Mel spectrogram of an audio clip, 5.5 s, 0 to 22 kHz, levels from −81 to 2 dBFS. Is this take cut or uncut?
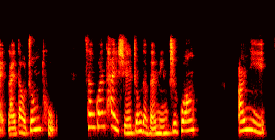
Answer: uncut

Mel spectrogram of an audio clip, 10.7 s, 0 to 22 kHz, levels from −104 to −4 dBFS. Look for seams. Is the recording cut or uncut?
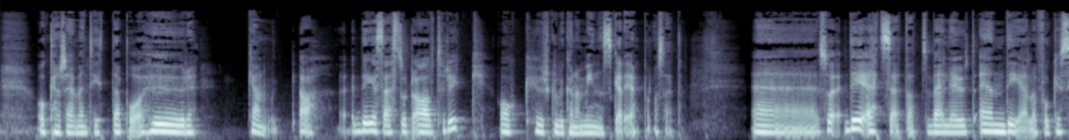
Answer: uncut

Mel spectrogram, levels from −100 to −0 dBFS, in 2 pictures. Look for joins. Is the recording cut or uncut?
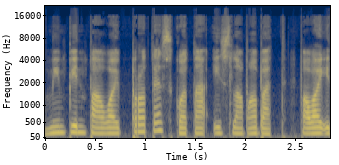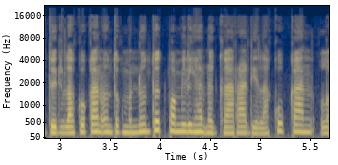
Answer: cut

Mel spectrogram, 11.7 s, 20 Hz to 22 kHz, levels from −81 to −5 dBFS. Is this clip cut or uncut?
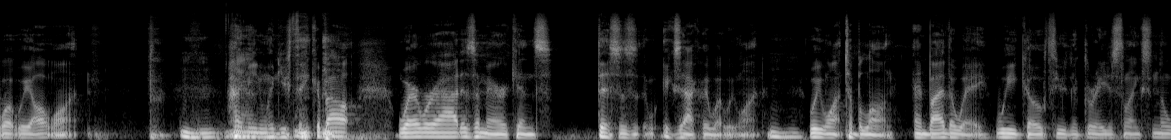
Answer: uncut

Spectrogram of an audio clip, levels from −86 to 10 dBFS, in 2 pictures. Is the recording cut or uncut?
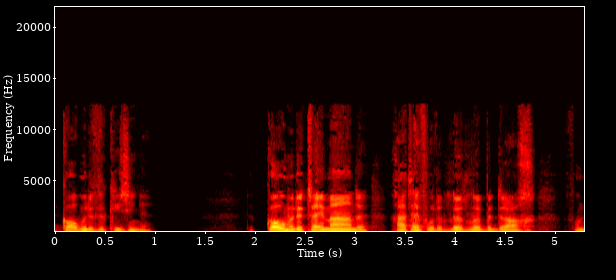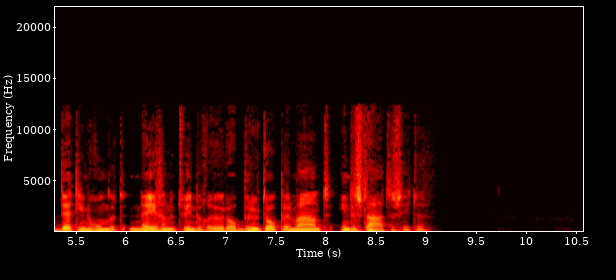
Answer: uncut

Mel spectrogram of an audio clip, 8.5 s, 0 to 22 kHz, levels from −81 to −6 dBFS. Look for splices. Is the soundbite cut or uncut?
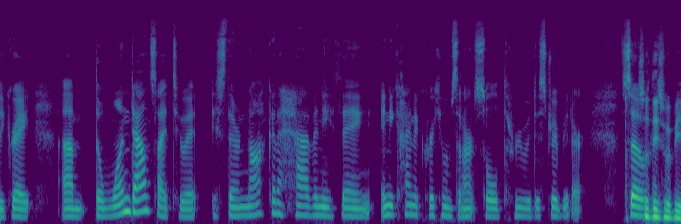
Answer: uncut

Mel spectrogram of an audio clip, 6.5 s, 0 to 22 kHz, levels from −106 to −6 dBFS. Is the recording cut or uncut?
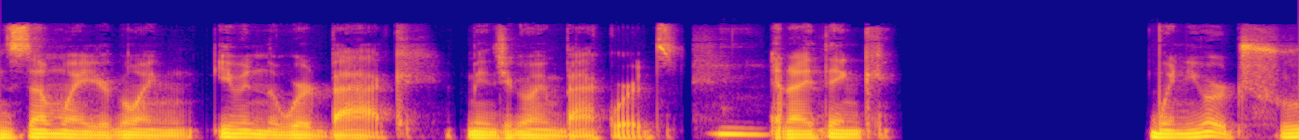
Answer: cut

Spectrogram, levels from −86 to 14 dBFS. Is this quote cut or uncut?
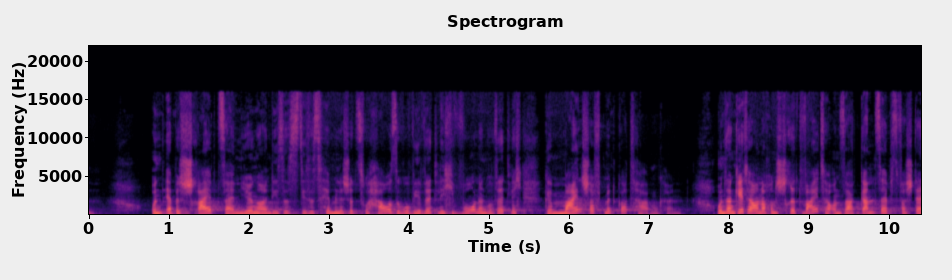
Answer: cut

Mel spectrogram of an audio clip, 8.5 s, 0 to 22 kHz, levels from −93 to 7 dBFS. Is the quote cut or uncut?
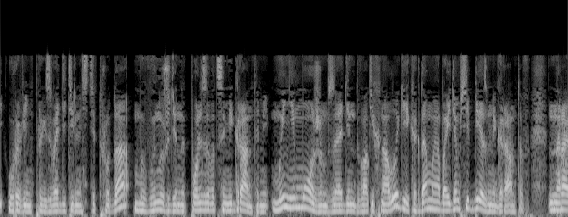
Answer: cut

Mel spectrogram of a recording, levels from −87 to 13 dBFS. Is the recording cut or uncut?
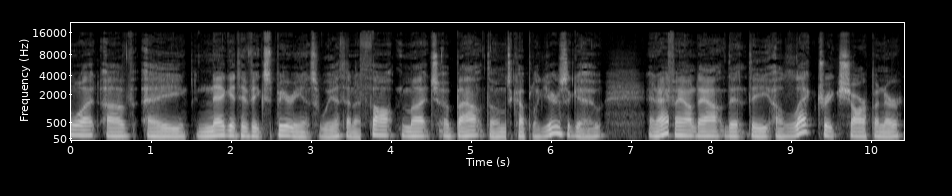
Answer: cut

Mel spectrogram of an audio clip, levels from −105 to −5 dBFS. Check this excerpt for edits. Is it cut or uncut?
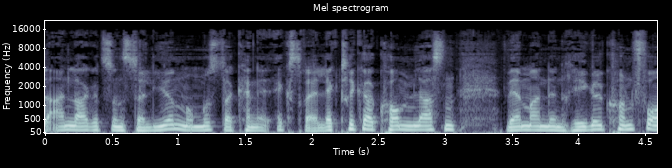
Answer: uncut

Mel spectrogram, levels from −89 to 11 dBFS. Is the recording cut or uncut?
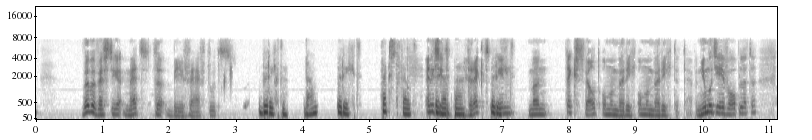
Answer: cut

